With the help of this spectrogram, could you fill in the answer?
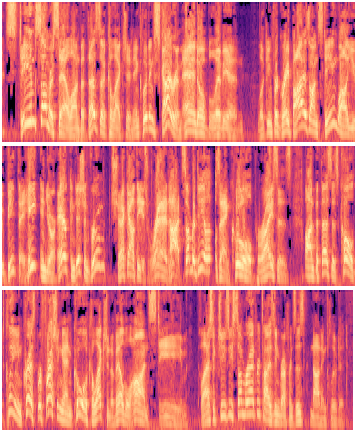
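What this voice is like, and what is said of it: Announcer voice. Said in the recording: “in my announcer voice”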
